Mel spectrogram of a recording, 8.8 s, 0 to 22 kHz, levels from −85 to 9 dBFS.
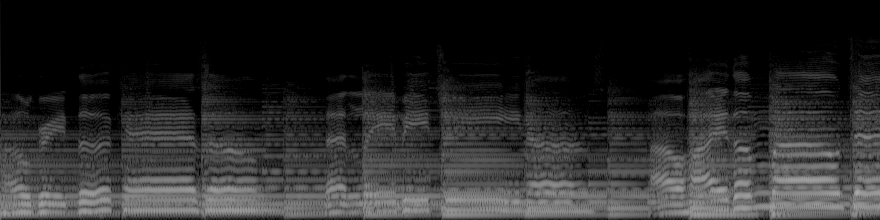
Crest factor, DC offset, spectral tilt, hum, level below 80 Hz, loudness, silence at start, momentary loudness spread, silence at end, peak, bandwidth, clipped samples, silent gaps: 14 dB; under 0.1%; -9 dB/octave; none; -66 dBFS; -31 LUFS; 0 s; 8 LU; 0 s; -16 dBFS; 8.8 kHz; under 0.1%; none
